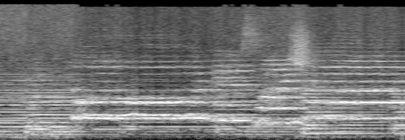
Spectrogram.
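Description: Mixed choir of men and women singing in held notes, with piano accompaniment.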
